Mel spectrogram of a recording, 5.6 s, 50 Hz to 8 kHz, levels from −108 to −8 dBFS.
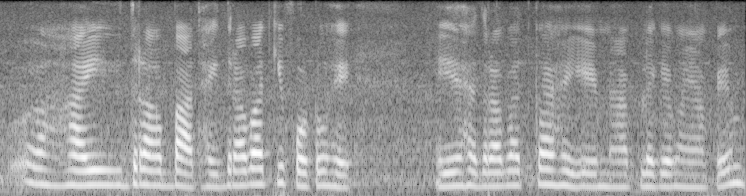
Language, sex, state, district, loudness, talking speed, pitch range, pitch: Hindi, female, Bihar, West Champaran, -17 LUFS, 180 wpm, 195-225 Hz, 210 Hz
